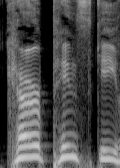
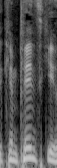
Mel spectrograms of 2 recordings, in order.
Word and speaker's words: Kempinski: Been listening to you since you used to broadcast from the Kerpinski Hotel. And then in brackets he says, probably butchered that name. Yes, you did, Kenny. It's the Kempinski Hotel in Marbella.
